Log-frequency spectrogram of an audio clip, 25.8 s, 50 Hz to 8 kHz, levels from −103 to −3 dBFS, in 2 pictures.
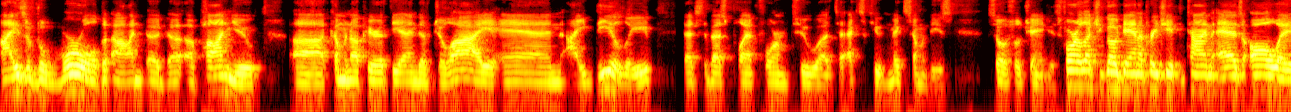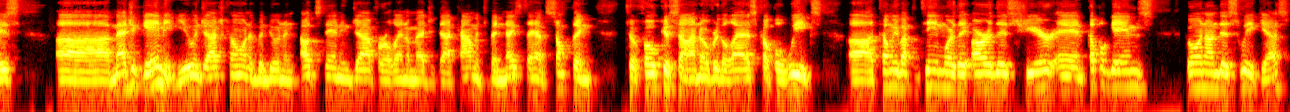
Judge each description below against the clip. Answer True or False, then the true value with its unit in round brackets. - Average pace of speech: False (225 wpm)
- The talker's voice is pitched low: True (125 Hz)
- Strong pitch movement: True (5.9 semitones)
